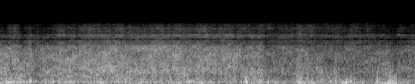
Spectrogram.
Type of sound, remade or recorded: remade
